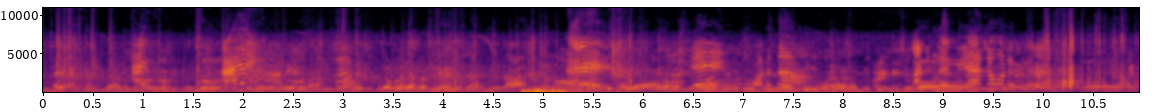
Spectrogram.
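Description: Many children's voices chattering and shouting at once, overlapping, with high calls that rise and fall in pitch. A brief low thump about five seconds in.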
